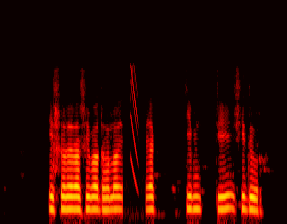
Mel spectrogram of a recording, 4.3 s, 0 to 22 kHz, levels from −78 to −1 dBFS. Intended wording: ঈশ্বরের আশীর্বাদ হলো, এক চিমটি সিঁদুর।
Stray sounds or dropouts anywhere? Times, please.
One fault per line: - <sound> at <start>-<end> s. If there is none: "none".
- chirp at 2.0-2.1 s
